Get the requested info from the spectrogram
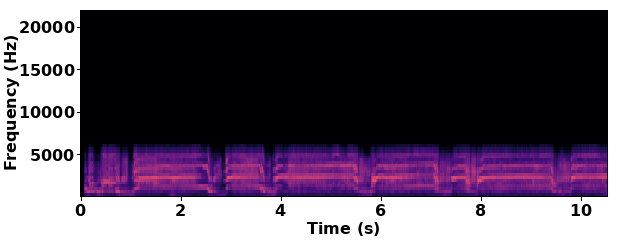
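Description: The PBS P-Head cartoon voice screaming a long, very high-pitched "nooo" over and over. There are about six or seven cries, each held steady for a second or so, then sliding down in pitch, with short breaks between them.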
